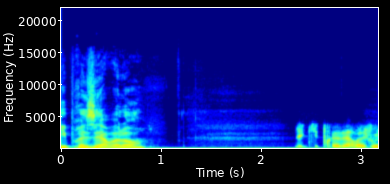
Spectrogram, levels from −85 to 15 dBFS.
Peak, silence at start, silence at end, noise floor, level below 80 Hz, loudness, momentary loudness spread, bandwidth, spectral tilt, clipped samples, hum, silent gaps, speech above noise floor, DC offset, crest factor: -8 dBFS; 0 s; 0 s; -59 dBFS; -66 dBFS; -24 LUFS; 12 LU; 16 kHz; -4.5 dB/octave; under 0.1%; none; none; 35 dB; 2%; 18 dB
